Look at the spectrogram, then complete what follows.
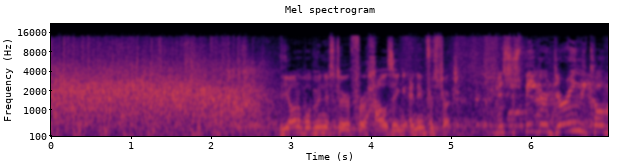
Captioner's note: some Applause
